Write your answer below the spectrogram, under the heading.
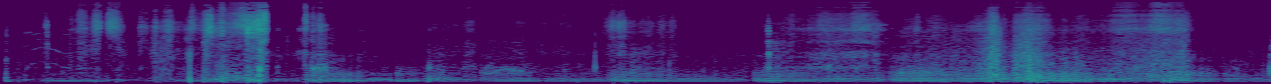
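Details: Narla, a mother cat with week-old kittens, purrs steadily while rubbing against the phone, the low rumble partly covered by loud rustling and brushing noises from her contact with it.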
